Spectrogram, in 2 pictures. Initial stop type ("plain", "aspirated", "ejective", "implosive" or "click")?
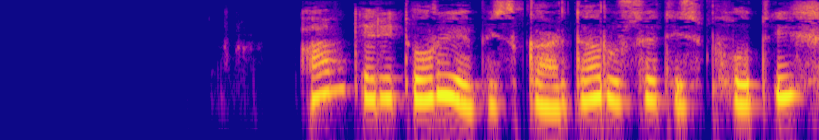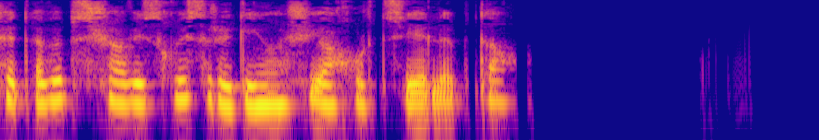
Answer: ejective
